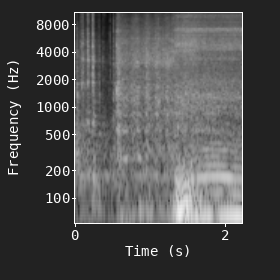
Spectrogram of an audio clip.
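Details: $500 Honda Civic build engine cranks briefly, catches cleanly with a quick rev, then settles into a steady idle with no misses or knocks; normal start and idle.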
